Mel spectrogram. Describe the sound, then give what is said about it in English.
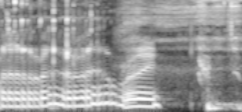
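A person gargling a mouthful of coffee, a voiced, bubbling gurgle with a rapid wavering pulse for about a second and a half, then a short pause and a brief further gurgle. “I shouldn't gargle coffee. That's probably... It might go down the wrong pipe and then you just spew it everywhere.”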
